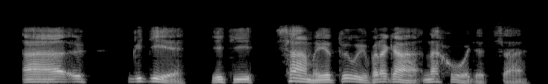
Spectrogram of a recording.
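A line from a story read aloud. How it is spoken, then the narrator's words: Timid question. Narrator (Russian): робко спросила Дуняшка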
